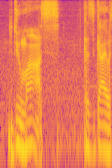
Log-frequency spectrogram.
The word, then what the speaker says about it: Dumas: us the Musketeers it's pronounced Dumas because the guy was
